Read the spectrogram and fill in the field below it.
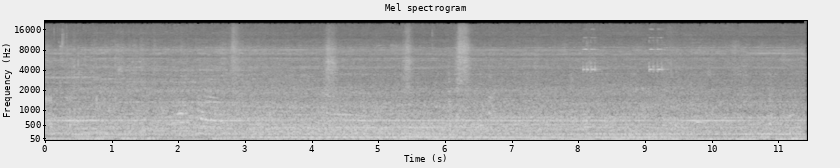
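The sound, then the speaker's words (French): A refrigerator hums with a steady, low, continuous drone that never changes in level, broken only by a few soft clicks and two brief faint high tones near the end. “Bah déjà, il y a le bruit de ce machin-là, c'est notre frigo.”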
